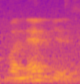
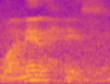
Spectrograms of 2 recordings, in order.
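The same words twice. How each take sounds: First: The g is a hard g sound. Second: The g is a throaty h-like sound. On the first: This is how it would sound in Greek. The speaker calls it right. "porque así sonaría en griego" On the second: This is how Spanish speakers say it. The speaker calls it wrong. "pero en español decimos Boanerges"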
